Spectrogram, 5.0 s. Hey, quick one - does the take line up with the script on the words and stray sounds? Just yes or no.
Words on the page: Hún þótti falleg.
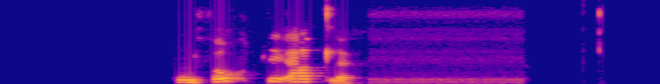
yes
